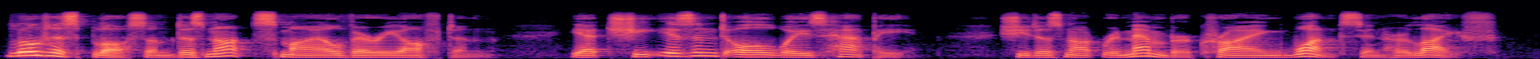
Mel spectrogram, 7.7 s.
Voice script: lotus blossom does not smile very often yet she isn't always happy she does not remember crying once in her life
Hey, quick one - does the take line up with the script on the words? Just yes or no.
yes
